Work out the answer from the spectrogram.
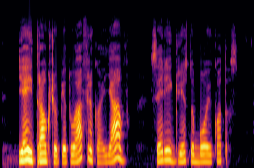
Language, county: Lithuanian, Kaunas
